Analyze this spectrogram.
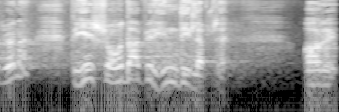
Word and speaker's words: شہداء: عربی میں سید الشہداء، شہداء ہاں پر زبر، یہ شہید کی جمع ہے.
